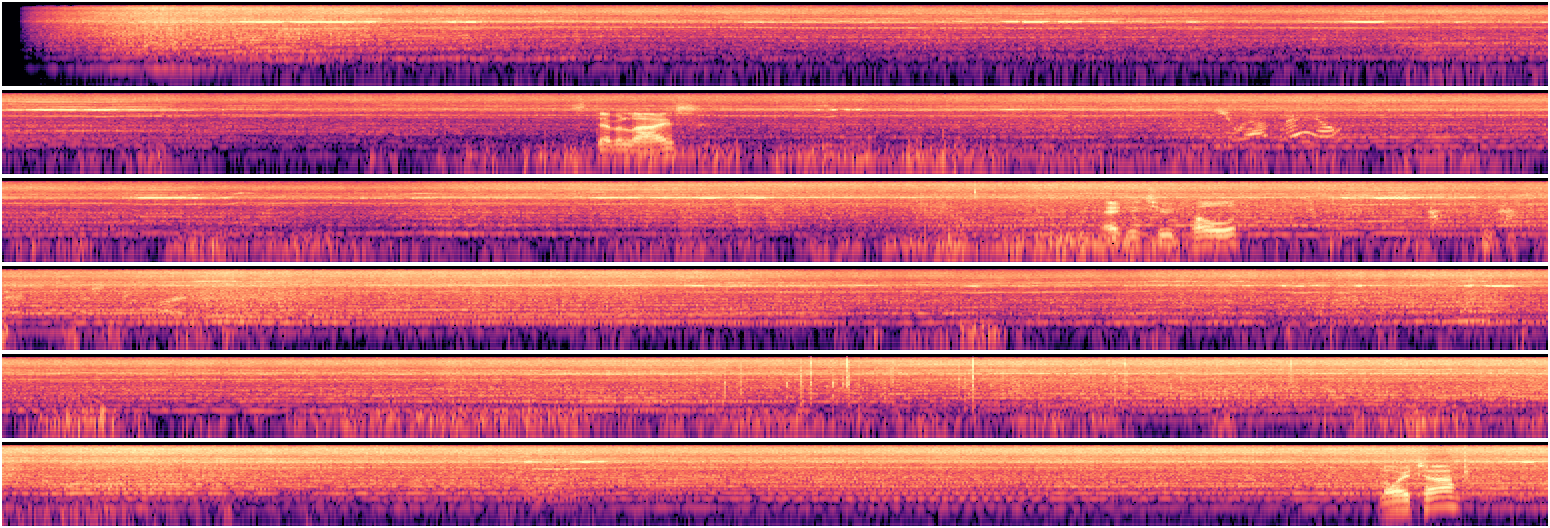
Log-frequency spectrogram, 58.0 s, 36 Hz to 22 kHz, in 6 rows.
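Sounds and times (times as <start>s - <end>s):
quadcopter motors buzzing: 0.2s - 57.9s
wind rumble on microphone: 11.9s - 17.3s, 18.3s - 21.6s, 23.5s - 30.2s, 38.8s - 49.1s.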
